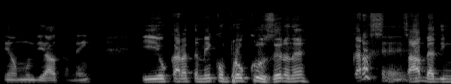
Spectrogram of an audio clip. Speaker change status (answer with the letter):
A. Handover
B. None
B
